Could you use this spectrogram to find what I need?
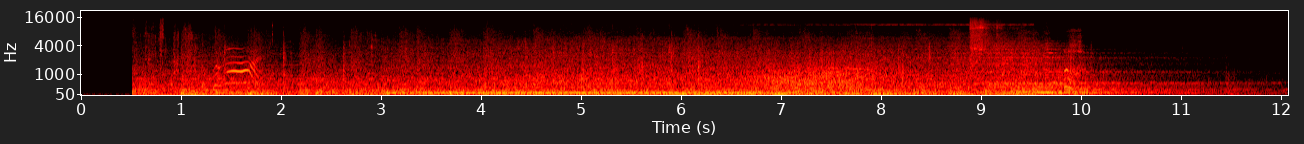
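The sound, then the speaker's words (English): A truck engine roars in a Latino Victory Fund political ad against Virginia gubernatorial candidate Ed Gillespie that depicts a Republican truck mowing down children, starting abruptly and holding a loud, dense rumble for about ten seconds before cutting off into a short fading tail. “Democrats just last week ran an ad against Virginia gubernatorial candidate Ed Gillespie depicting a Republican truck mowing down children of ethnic minority.”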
